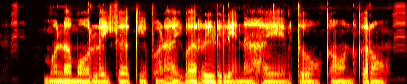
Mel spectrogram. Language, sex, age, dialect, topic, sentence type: Chhattisgarhi, male, 18-24, Northern/Bhandar, banking, question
